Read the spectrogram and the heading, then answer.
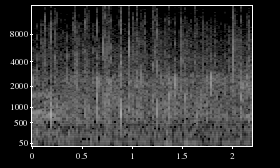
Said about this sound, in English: That's a weak clap.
